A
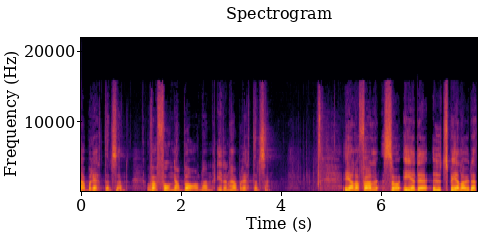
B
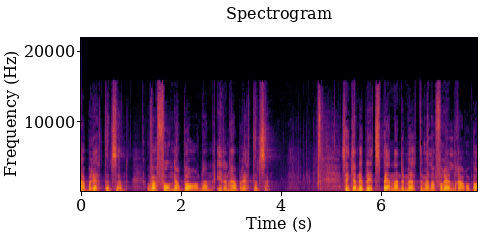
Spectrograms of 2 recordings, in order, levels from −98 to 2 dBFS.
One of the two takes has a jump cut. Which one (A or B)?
B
